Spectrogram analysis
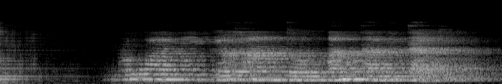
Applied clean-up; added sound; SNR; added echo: neural separator model SepFormer DNS4.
